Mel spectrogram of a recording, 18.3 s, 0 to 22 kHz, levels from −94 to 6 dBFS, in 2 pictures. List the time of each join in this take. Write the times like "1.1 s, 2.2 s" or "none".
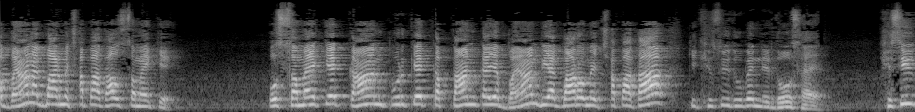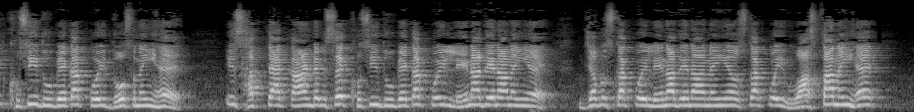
none

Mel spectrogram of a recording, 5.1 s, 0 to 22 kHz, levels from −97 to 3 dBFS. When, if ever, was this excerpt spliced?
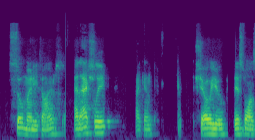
1.2 s

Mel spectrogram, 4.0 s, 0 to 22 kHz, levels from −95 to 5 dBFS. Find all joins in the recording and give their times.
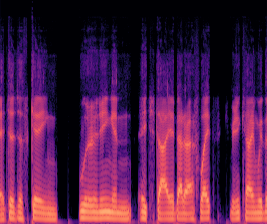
1.0 s

